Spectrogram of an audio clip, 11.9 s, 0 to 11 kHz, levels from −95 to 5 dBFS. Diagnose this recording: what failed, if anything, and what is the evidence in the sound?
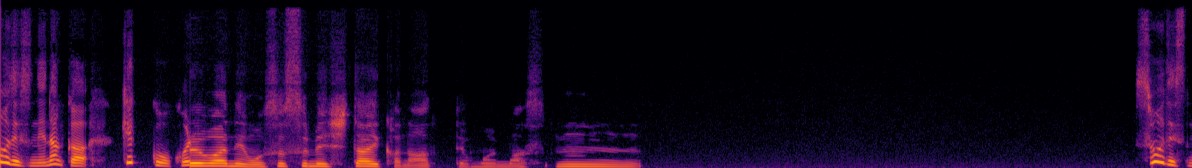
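A wrong sample rate fault at the playback stage: from 1.90 to 7.74 s the speech drops about 6.5 semitones and slows to 0.69 times speed, pitch and tempo shifting together. That points to 32 kHz audio being played at 22 kHz with no conversion.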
